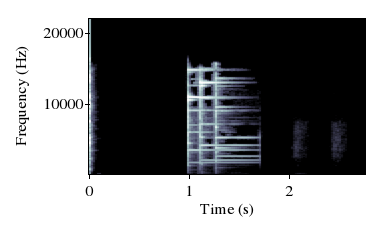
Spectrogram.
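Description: A bell chimes brightly and briefly.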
